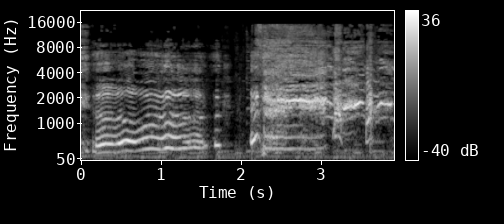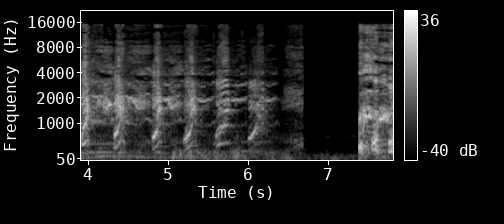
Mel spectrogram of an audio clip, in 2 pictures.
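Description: Dubbed-in comic laughter sound effect: a wavering, warbling laugh for about a second and a half, then a loud burst of laughter breaking into a string of short falling "ha" laughs that fade away, followed by a brief silence.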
